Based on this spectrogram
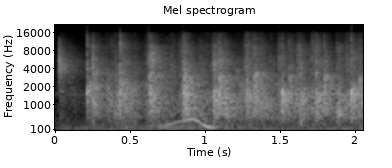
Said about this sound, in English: I want to quick put it to the audience. Please clap if you think Finger Man and the Prince banged.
